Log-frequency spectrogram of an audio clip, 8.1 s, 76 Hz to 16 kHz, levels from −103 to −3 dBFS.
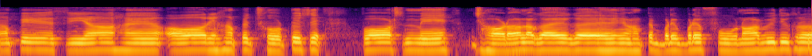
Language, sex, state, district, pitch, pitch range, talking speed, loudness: Hindi, male, Odisha, Malkangiri, 135 Hz, 135-140 Hz, 170 wpm, -15 LUFS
